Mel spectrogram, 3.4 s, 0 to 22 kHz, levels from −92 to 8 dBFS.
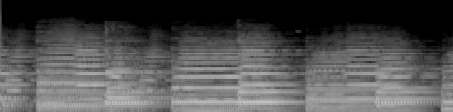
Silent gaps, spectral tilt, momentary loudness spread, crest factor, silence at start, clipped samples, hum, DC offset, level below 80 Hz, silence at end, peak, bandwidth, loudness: none; -6.5 dB/octave; 7 LU; 14 dB; 0 s; under 0.1%; none; under 0.1%; -42 dBFS; 0 s; -8 dBFS; 8.4 kHz; -22 LUFS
